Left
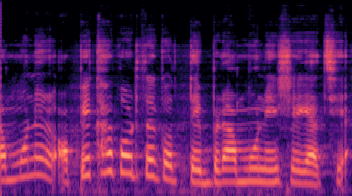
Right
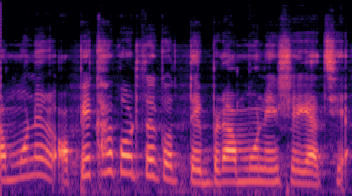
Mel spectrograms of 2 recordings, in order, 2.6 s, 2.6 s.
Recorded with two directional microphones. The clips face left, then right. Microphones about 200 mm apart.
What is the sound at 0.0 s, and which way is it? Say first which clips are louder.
Speech: left 2 dB; 25° left (ahead or behind).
